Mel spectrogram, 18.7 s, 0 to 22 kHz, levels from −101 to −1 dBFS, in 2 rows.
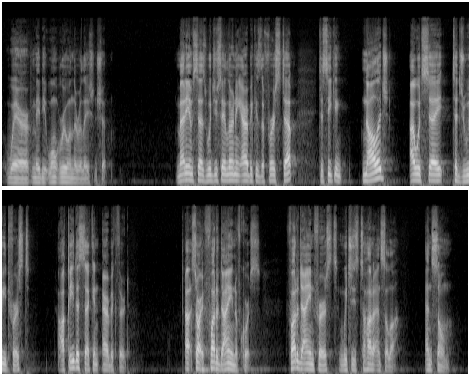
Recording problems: none

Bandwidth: 15 kHz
